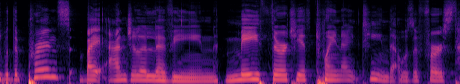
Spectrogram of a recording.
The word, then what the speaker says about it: Levin: the prince by Angela Levine May 30th 2019 that was the first time a book came out so the table of contents for Angela Levin's book sorry for the mispronunciation it's Levin not Levine chapter one welcoming Megan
